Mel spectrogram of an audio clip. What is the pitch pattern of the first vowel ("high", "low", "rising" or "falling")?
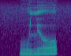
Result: low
